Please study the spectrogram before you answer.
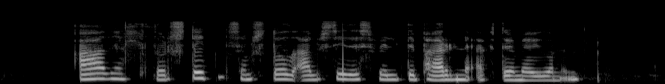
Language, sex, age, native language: Icelandic, female, 11, Icelandic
